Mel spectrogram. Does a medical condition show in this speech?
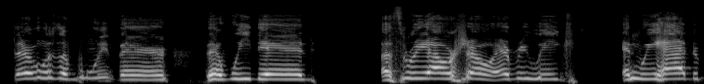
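Yes: cerebral palsy; eyes wander, trouble focusing eyes, difficulty focusing in vr, wears eyewear partly because of wandering eyes; voice always shot.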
